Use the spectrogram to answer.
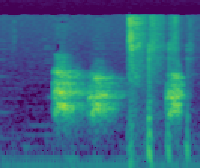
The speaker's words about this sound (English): I hope she keeps barking. I need to get a recording of barking dogs.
